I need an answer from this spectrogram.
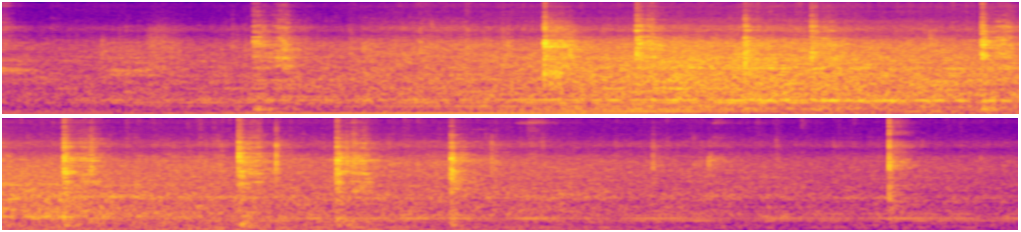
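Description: Pieces of pork intestine sizzling in oil in a wide aluminium wok, the frying growing louder a couple of seconds in, with a metal ladle scraping and clicking against the wok as they are stirred.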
